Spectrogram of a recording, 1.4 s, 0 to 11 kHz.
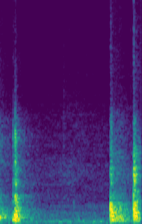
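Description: Three knocks on a repaired body panel of a Toyota Hilux, where thick body filler sits under the paint, each giving a short, dull, woody thud centered around 445 Hz with almost no ring. The repaired spot sounds different from bare metal, and a paint tester reading of 437 there, above the 200 threshold, confirms a thick filler repair.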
